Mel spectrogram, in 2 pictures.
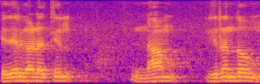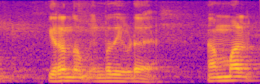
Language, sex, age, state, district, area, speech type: Tamil, male, 45-60, Tamil Nadu, Dharmapuri, rural, spontaneous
